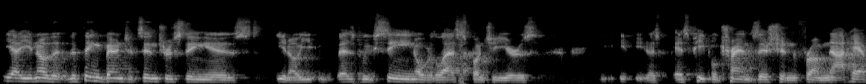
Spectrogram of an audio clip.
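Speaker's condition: No condition

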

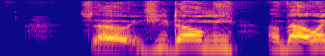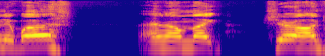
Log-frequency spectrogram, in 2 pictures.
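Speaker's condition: Cerebral palsy; aphasia

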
